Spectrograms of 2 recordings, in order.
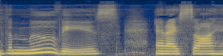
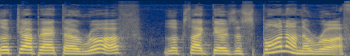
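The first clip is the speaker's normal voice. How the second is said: louder Maine Down East accent; 2 semitones higher, 6 dB louder than usual. Showing what a Down East accent sounds like: Down East accent. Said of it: "My dad had a Down East accent".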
